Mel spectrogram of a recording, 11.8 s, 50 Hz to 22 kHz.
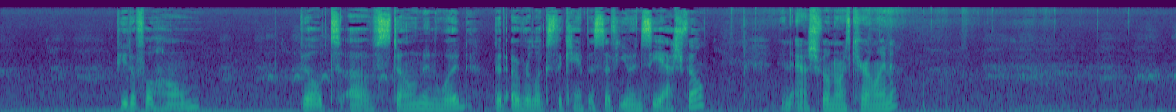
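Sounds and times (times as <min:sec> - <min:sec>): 
steady noisy outdoor background noise: 0:00.0 - 0:11.7
birds with crow-like caws on a hillside in Asheville, North Carolina, in spring: 0:00.4 - 0:01.2, 0:02.1 - 0:03.8, 0:09.2 - 0:11.7
speech: 0:01.2 - 0:02.2, 0:03.0 - 0:07.2, 0:07.8 - 0:09.1.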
